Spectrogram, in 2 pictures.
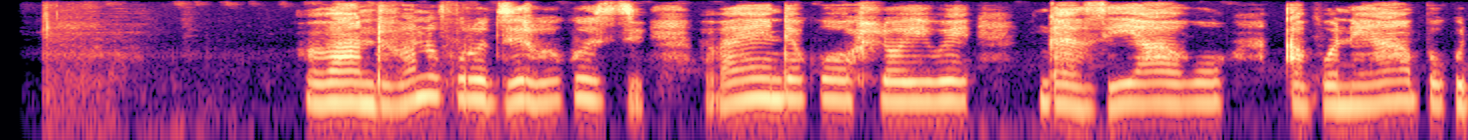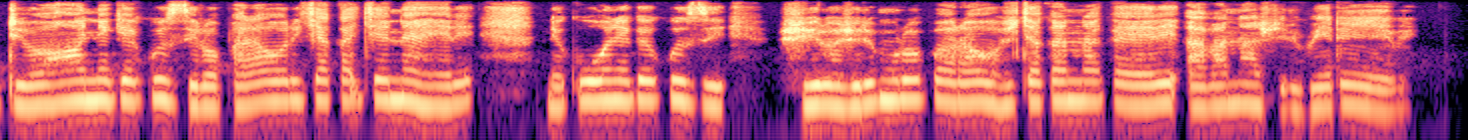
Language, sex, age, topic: Ndau, female, 18-24, health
